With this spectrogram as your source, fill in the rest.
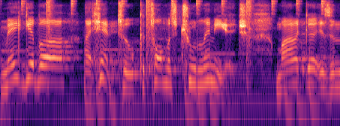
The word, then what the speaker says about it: Ketema: Also, his name is pronounced Ketema, not Ketema, even though it's spelled that way.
